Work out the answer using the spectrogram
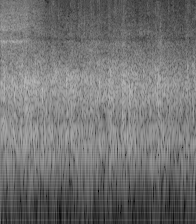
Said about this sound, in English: And also, just want to say thank you to the choir and our music team as well. Let's give them a big clap for their hard work as well.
